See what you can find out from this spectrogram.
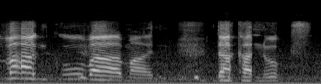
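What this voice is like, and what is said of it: Put-on Jamaican accent. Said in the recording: “the Jamaican Canadian. The accent's amazing.”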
